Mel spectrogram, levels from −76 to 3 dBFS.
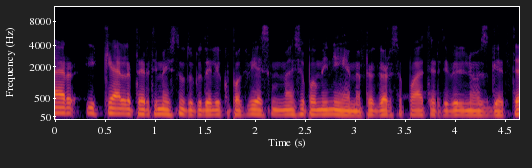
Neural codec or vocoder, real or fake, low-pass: codec, 16 kHz, 16 kbps, FunCodec, trained on LibriTTS, 50 frames a second; fake; 7.2 kHz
